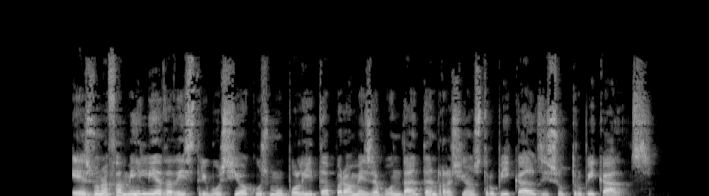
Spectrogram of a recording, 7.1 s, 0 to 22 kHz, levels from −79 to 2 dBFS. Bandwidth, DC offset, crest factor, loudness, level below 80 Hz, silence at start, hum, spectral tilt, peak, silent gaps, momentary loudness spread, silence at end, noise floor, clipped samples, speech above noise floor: 16 kHz; under 0.1%; 18 dB; -18 LUFS; -60 dBFS; 0.75 s; none; -3.5 dB/octave; -2 dBFS; none; 6 LU; 0.6 s; under -90 dBFS; under 0.1%; over 72 dB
